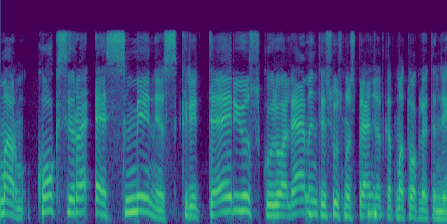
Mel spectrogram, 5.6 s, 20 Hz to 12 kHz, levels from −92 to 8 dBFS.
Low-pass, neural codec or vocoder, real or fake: 7.2 kHz; none; real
